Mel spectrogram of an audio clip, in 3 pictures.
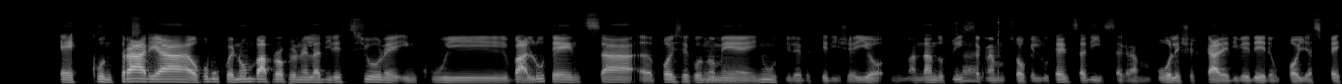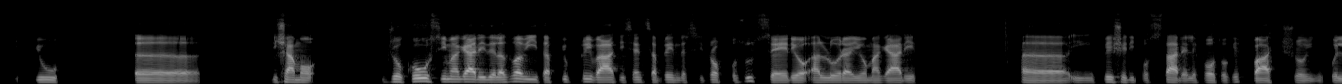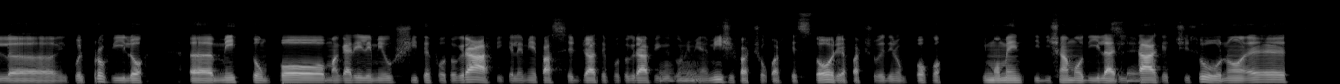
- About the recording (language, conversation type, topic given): Italian, podcast, In che modo i social media trasformano le narrazioni?
- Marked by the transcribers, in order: "proprio" said as "propio"; "Instagram" said as "Istagram"; tapping; "Instagram" said as "Istagram"; tsk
